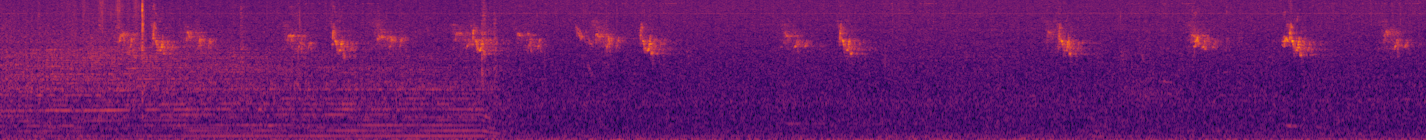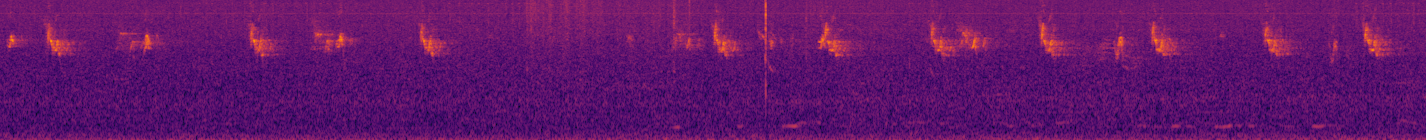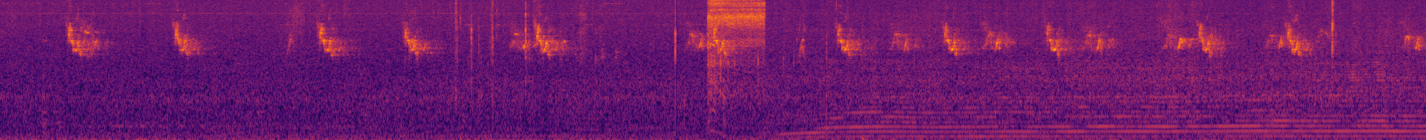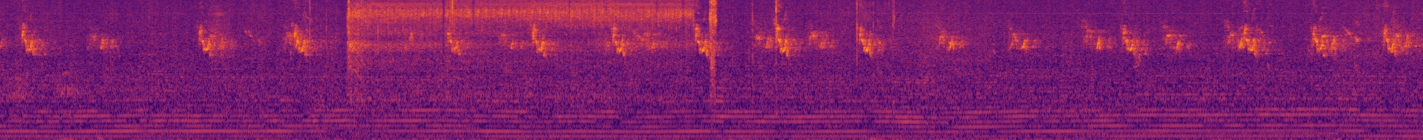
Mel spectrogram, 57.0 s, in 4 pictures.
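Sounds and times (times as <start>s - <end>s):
small bird chirping: 35.4s - 37.1s, 45.7s - 50.7s.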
